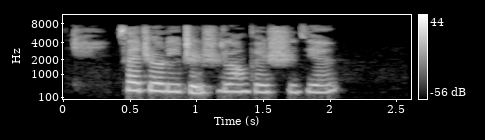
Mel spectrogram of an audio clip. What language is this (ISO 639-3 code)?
zho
